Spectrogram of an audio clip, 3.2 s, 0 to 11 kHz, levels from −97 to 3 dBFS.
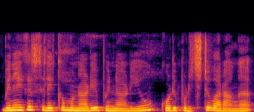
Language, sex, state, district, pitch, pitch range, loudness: Tamil, female, Tamil Nadu, Nilgiris, 220 Hz, 200-235 Hz, -13 LUFS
